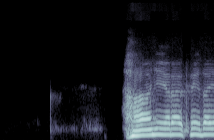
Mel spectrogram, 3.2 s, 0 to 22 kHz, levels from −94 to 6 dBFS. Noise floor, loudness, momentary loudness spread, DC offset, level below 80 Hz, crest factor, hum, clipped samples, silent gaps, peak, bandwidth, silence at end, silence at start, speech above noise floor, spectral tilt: -89 dBFS; -15 LUFS; 7 LU; under 0.1%; -56 dBFS; 18 dB; none; under 0.1%; none; 0 dBFS; 4.7 kHz; 0 s; 1.85 s; 75 dB; -11 dB/octave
